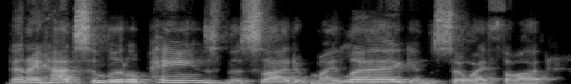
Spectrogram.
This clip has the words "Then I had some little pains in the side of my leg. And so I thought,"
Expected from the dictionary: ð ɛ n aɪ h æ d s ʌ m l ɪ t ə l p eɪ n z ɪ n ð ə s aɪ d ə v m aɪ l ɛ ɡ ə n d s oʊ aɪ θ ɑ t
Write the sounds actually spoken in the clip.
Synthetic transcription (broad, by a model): ð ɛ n aɪ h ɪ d s ʌ m l ɪ t l p eɪ n z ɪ n ð ə s aɪ d ə v m aɪ l ɛ ɡ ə n s oʊ aɪ θ ɑ t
